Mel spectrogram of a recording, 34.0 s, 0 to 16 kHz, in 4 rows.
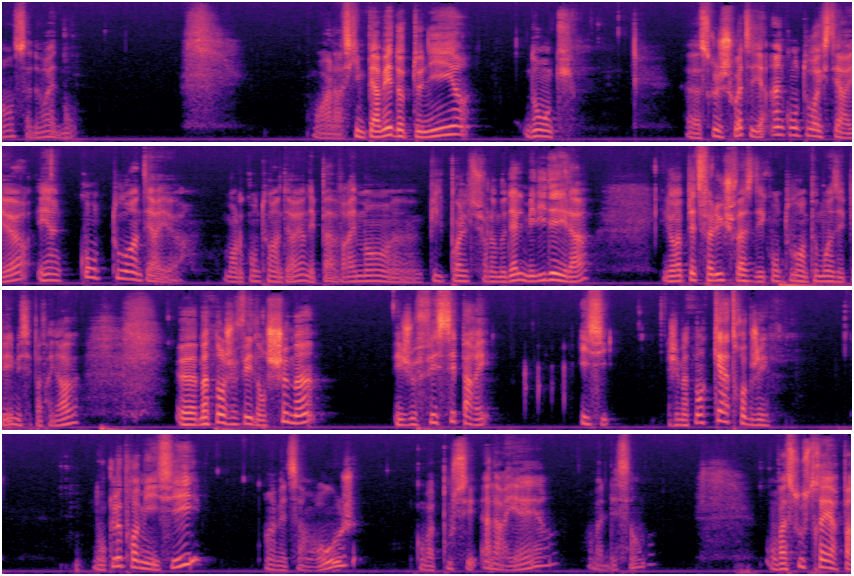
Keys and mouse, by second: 0.6 click, 3.1 middle click, 4.5 click, 19.6 click, 22.8 click, 24.8 click, 26.1 click, 26.8 click, 28.9 click, 31.7 click, 33.1 shift+click.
